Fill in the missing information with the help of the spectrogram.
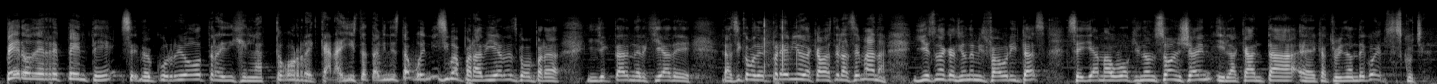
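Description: A man with a Mexican accent hosting a lively morning radio show, chatting excitedly and reading listener messages aloud in a radio studio. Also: high voice, a little fast, vocal fry. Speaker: radio host.

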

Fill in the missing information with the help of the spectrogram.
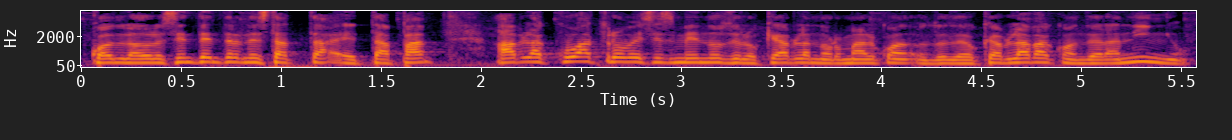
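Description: A man's voice: fairly high pitch, little pitch movement, fast. A man giving casual parenting advice, talking conversationally and addressing listeners directly.

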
